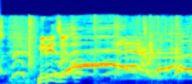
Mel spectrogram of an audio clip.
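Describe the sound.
A live audience cheers and whoops, several voices rising and overlapping in a loud, steady burst of crowd noise that lasts the whole few seconds.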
